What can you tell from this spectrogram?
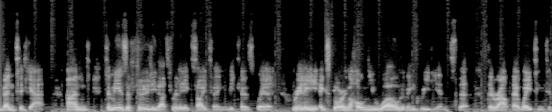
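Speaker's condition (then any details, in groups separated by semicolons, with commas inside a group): No condition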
